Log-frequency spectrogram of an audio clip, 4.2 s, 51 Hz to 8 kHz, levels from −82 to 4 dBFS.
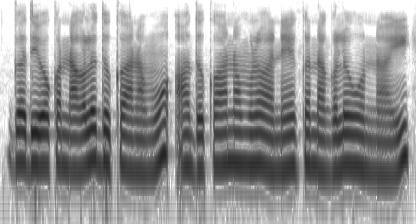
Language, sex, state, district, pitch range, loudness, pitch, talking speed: Telugu, female, Telangana, Hyderabad, 180-200 Hz, -14 LUFS, 195 Hz, 130 wpm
